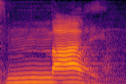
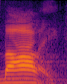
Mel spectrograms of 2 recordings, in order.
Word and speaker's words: Mbale: You don't, there's no ma, it's Mbale. That's how you say it. I was corrected by a Ugandan, Mbale.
